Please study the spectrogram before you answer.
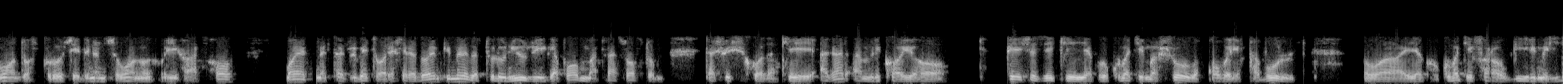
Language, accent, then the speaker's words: Persian; Herat, Afghanistan; خودمان از هرات که آمدیم به اکادمی نظامی،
